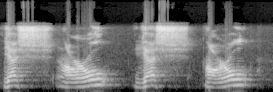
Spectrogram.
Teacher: عین پیش عو، حمزہ کی آواز نہیں آنی چاہیے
